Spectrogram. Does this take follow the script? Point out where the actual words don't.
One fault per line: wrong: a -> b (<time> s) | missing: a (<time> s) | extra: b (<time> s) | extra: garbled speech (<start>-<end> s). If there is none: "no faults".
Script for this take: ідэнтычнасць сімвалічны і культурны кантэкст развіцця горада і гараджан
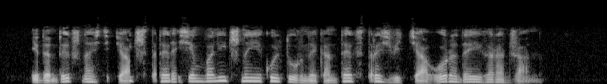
extra: garbled speech (1.2-1.8 s)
